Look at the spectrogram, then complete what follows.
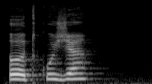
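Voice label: "ӧткузя" Komi, female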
